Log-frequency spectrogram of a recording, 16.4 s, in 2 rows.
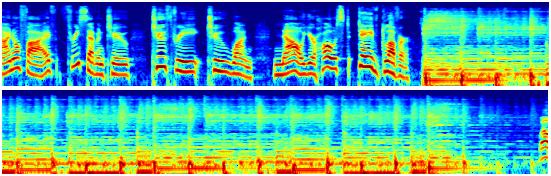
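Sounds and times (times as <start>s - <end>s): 
speech: 0.0s - 6.3s
rock song with drums, bass and electric guitar: 6.3s - 16.3s.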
